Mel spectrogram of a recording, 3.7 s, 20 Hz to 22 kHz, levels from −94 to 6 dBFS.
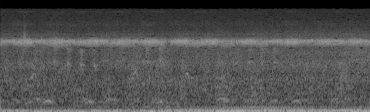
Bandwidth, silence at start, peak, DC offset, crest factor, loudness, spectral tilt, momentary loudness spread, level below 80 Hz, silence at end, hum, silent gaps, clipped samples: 16 kHz; 0 s; -14 dBFS; under 0.1%; 14 dB; -27 LUFS; -2 dB/octave; 1 LU; -34 dBFS; 0 s; none; none; under 0.1%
